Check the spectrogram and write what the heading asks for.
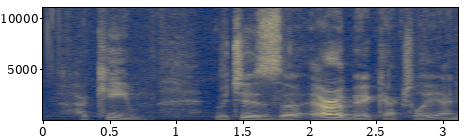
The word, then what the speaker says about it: Hakeem: Well, it's very interesting because Hakeem, H-A-K-E-E-M, is Arabic in nature. Some of my Jewish constituents will pronounce it Hakim because there's also a derivation in Hebrew as well.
